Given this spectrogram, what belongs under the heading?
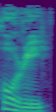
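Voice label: "hoary", British English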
